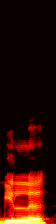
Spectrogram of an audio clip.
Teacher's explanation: Lam sukun, hati-hati jangan memantul Bunda.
